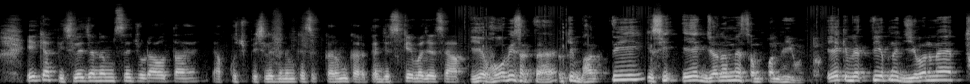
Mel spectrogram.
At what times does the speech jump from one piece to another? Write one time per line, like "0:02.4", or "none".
0:04.7
0:05.6
0:06.4
0:08.1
